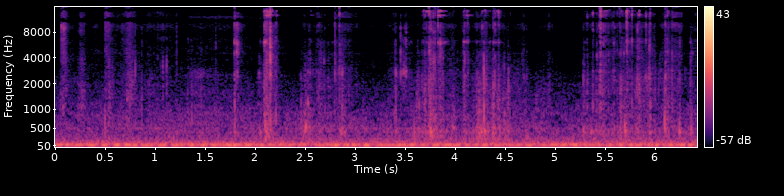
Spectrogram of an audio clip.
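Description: Handling of a pouch's strap buckle and fittings on a fabric solar panel blanket: a run of small, irregular clicks and rattles. A steady low rumble runs underneath.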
